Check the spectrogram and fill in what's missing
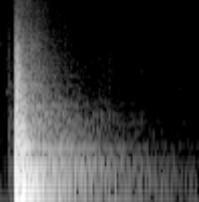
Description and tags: samples in this pack are "percussion"-hits i recorded in a free session, recorded with the built-in mic of the powerbook
bass-drum, bassdrum, drums, unprocessed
